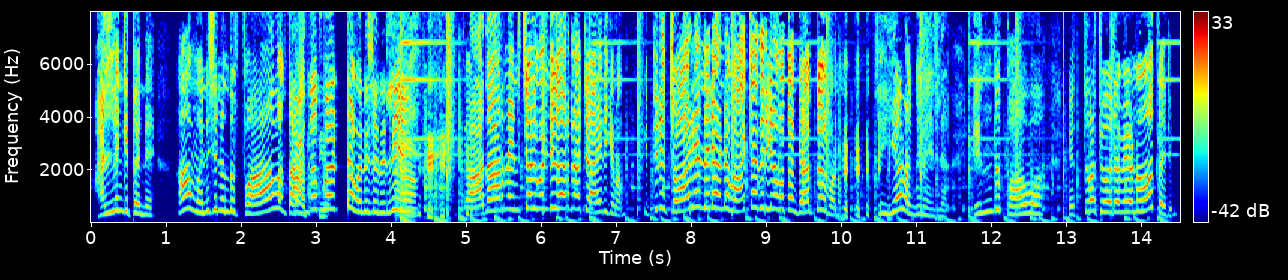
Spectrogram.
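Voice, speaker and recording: A man's voice: very high voice, lively intonation, moderate pace. A man playing a broke, scheming Dracula with a family in a comedy stage sketch, talking in a whiny, self-pitying way. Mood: bragging. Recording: stage sketch under loud music.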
